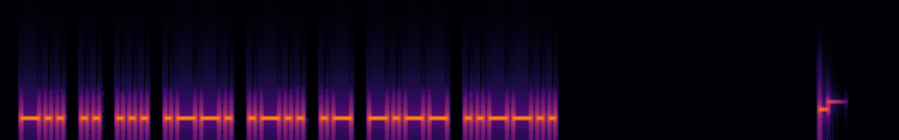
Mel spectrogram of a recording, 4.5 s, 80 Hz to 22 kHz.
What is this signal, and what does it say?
Morse code, heard as a keyed tone, about 40 wpm, 700 Hz. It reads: DISPLAY?
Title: Sentences from Top 1200 Words 40wpm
